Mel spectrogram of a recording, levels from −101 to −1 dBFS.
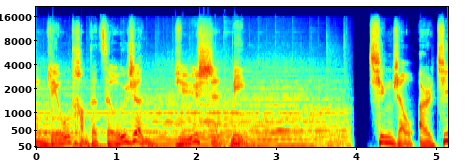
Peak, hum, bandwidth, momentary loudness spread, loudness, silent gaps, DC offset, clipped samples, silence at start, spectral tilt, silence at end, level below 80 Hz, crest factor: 0 dBFS; none; 16 kHz; 14 LU; -14 LUFS; 3.98-4.13 s; under 0.1%; under 0.1%; 0 s; -4.5 dB/octave; 0 s; -30 dBFS; 14 dB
